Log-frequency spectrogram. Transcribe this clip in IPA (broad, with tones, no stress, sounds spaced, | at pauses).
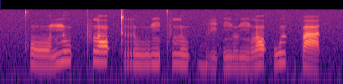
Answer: kʰ oː˨˩ n u˥˩ ʔ pʰ l ɔ˥˩ ʔ t r uː˦˥ ŋ pʰ l u˦˥ ʔ b i˨˩ ʔ ŋ ɯː˨˩ ŋ l ɔ˦˥ ʔ w ɯ˥˩ k̚ p a˨˩ t̚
